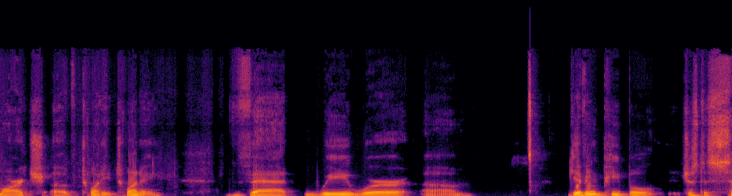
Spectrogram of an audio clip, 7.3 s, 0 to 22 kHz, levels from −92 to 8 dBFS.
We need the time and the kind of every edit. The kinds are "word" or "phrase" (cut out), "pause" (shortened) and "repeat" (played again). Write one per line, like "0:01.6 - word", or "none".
0:05.7 - word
